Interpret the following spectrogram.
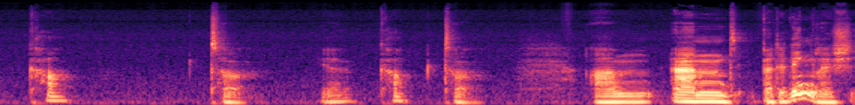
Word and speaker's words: kaptan: And she revealed that in Turkish, it's spelt K-A-P-T-A-N. So the C at the beginning is a K, the A-I is just an A in the second syllable, and then there's an N at the end. But in Turkish, she would say kaptan, kaptan.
